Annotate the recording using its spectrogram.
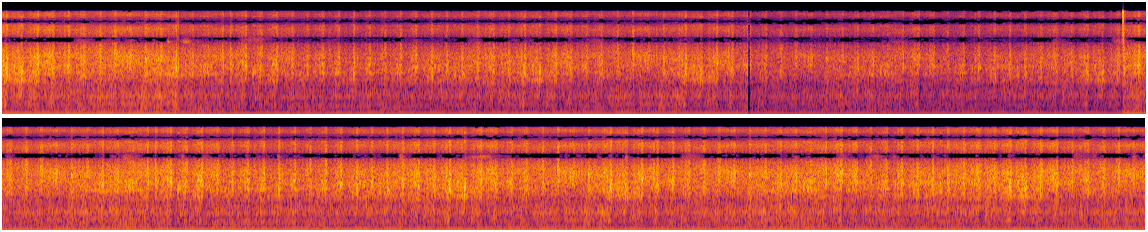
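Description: A train rumbles steadily along the tracks with a rhythmic clatter of wheels.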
